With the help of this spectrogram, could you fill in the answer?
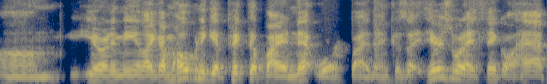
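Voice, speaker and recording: The speaker has an American accent and ordinary pitch variation, set against a quiet background. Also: man. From New York. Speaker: wrestling promoter; interviewee. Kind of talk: casual interview. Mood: proud, enthusiastic. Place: home room. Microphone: video call.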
